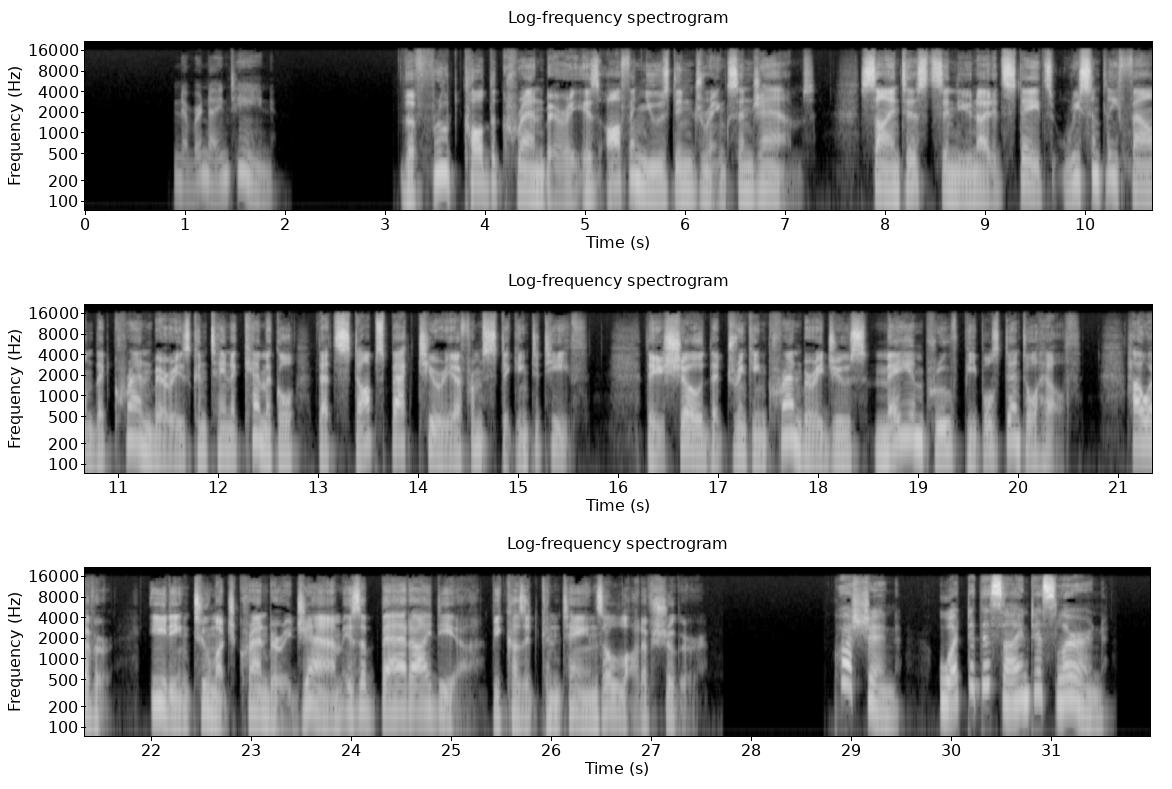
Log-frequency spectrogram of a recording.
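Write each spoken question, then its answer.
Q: What did the scientists learn?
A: Cranberries contain a chemical that stops bacteria sticking to teeth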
